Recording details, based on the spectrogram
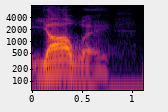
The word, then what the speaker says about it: Yahweh: The name of God was unpronounceable, and the Hebrew put the vowels in it, and we pronounced it Yahweh. Yahweh is the name of God, the pronounceable name of God.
